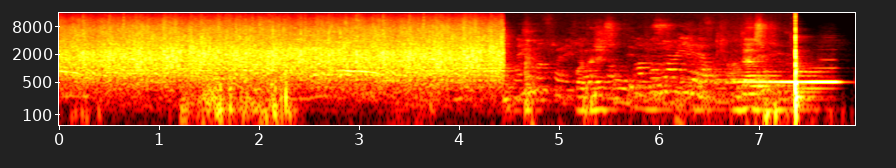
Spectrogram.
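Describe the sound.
Audience applause, loud and even for roughly four and a half seconds, then cutting off abruptly; people talk afterward, with a single sharp knock near the end.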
